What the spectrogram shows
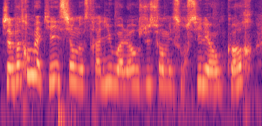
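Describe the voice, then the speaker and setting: The woman's voice is high, fast, and darkish, roughened by a chest cold, yet she keeps her casual vlog upbeat and packed with fillers. She is in her twenties and filming at home, part of it out on a terrace.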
